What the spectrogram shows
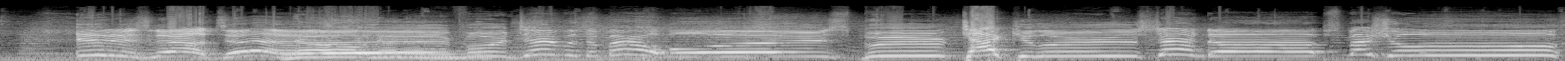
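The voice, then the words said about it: Yelling, loud announcer delivery. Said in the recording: “Why are you yelling?”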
